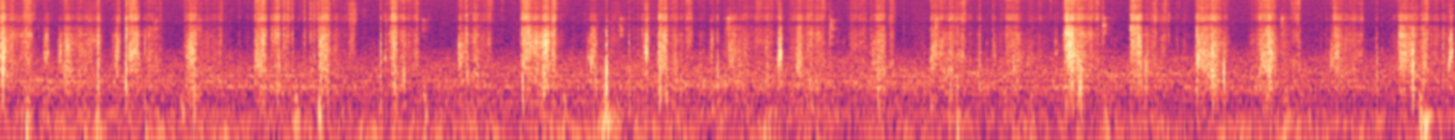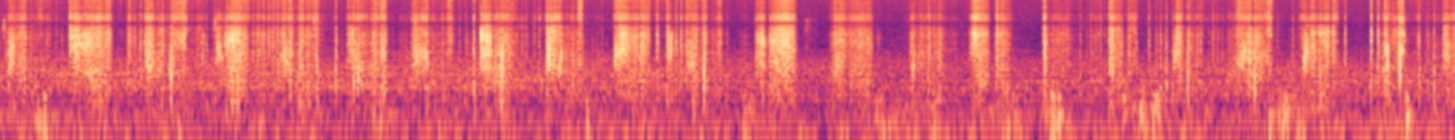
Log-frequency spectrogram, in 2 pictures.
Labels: Is the person singing?
no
